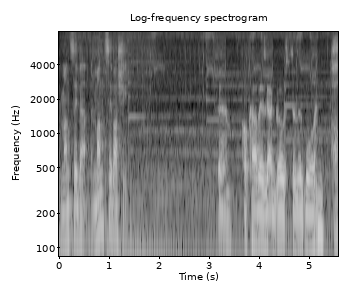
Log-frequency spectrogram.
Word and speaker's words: Mansaibashi: And yeah, you pronounced that pretty much right. Mansaibashi.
